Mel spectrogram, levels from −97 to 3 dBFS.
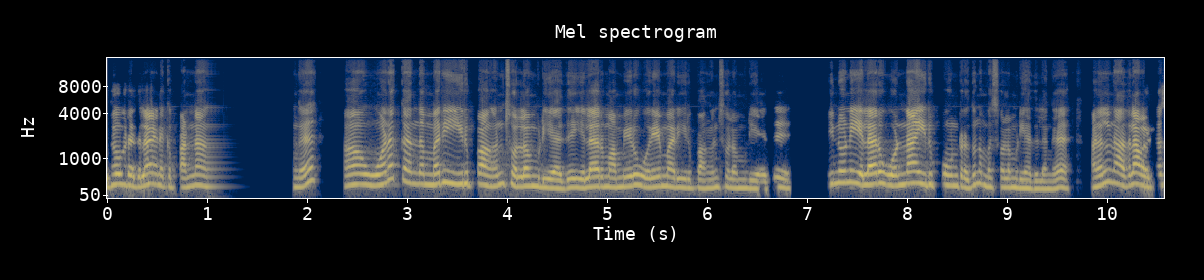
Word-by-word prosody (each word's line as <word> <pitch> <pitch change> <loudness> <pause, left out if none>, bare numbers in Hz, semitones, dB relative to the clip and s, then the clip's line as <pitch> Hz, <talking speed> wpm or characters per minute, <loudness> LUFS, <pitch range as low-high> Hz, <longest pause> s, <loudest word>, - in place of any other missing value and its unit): உதவுறதெல்லாம் 255 0 +2
எனக்கு 220 -2 -5
பண்ணாங்க. 215 -1 -2 1.2
அ - - 0 0.3
உனக்கு 370 +8 0
அந்த 270 -2 -2
மாரி 275 +4 +2
இருப்பாங்கன்னு 260 -1 0
சொல்ல 225 0 +3
முடியாது. 190 -3 0
எல்லார் 215 +1 +3
மாமியாரும் 215 +3 0
ஒரே 210 +2 +2
மாரி 205 -2 0
இருப்பாங்கன்னு 185 +2 -5
சொல்ல 185 -3 -4
முடியாது. 175 +3 -4 0.5
இன்னொன்னு 300 +2 0
எல்லாரும் 260 0 +5
ஒண்ணா 265 +4 +5
இருப்போங்கறதும், 245 -2 -3
நம்ம 215 -5 -4
சொல்ல 200 -1 -3
முடியாதுல்லங்க. 175 -1 -4 0.3
ஆனாலும் 235 +9 0
நான் 260 - +4
அதெல்லாம் 270 +3 +4
அவள்ட்ட 225 +3 -4
225 Hz, 160 wpm, -22 LUFS, 200-255 Hz, 1.2 s, எல்லாரும்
